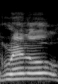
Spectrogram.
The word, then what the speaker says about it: Grenell: post from Richard Gren is that how you pronounce it right yeah that's correct yeah Richard grenell who was the uh Ambassador uh who special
